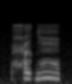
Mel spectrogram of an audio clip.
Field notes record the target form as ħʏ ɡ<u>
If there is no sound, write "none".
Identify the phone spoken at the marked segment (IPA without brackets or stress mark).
ũ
